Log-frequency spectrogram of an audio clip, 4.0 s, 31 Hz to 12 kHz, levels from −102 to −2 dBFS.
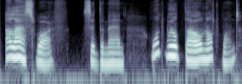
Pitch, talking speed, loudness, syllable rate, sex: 175 Hz, 150 wpm, -18 LUFS, 3.5 syllables/s, male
